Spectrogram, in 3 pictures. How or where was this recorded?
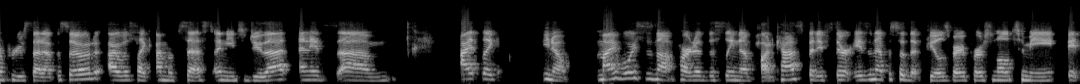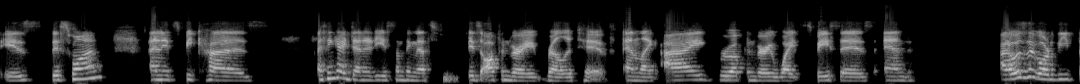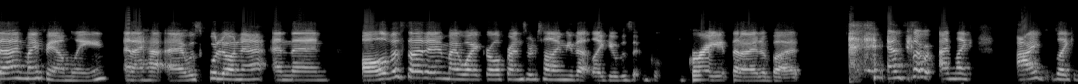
video call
